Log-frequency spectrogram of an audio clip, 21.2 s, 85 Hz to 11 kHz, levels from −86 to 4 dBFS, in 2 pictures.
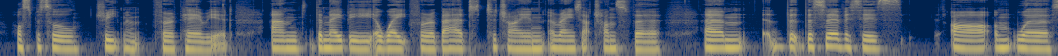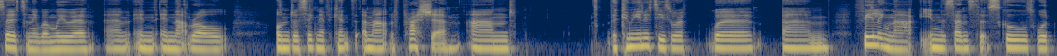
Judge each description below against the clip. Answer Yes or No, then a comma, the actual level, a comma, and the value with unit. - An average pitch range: No, narrow, 1.7 semitones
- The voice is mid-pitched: Yes, medium, 165 Hz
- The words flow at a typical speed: Yes, average, 160 wpm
